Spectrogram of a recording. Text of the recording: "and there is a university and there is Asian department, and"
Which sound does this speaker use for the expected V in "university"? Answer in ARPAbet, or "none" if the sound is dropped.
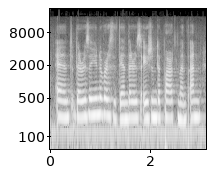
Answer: V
